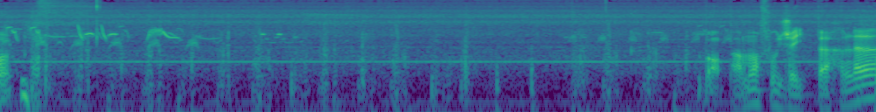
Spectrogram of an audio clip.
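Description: Footsteps run quickly over grass and then stone.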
